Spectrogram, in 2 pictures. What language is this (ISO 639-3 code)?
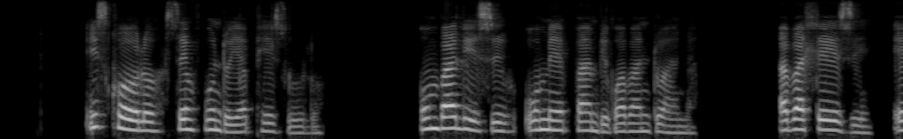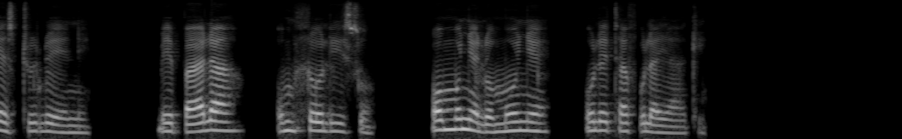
nde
